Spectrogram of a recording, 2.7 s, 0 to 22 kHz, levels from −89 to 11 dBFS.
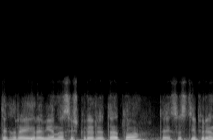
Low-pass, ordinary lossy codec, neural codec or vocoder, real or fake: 7.2 kHz; Opus, 16 kbps; none; real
